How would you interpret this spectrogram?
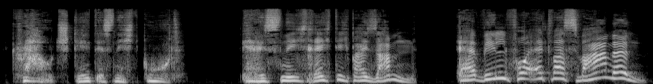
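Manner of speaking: slow emphasis rising to a high cry; desperate insistence. Acted. Harry in panic insisting to Snape, increasingly desperate. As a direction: build from pressed explanation to loud plea.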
